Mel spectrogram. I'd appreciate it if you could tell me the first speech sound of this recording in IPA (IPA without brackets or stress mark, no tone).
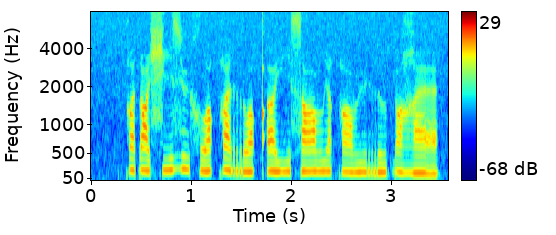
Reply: q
